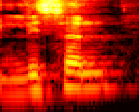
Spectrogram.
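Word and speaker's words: listen: होना जरूरी है सेंट दरमियां में जब भी आएगा तो टी साइलेंट होता है ल आई एस टी आई एन लिसन स्मृति का लेटर साइलेंट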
